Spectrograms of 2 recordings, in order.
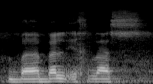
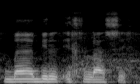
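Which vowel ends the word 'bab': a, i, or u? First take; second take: a; i. First: The word bab ends with an a vowel. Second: The word bab ends with an i vowel. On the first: The phrase is read in the accusative case. "boleh dibaca nasab" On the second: The phrase is read in the genitive case. "menurut yang asah dibaca jar"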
